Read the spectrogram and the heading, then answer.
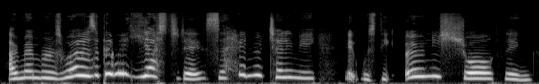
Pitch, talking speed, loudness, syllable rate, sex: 320 Hz, 210 wpm, -16 LUFS, 6.2 syllables/s, female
